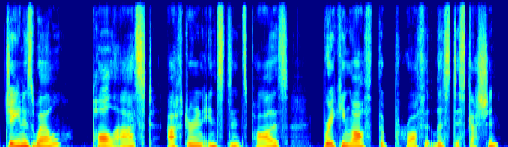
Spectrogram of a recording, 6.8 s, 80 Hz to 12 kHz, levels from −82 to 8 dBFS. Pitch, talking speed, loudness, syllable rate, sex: 220 Hz, 125 wpm, -19 LUFS, 4.1 syllables/s, female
